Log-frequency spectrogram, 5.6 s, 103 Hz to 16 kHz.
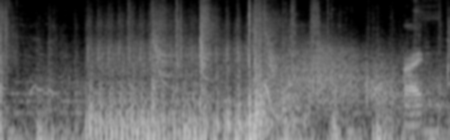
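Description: Gunfire in Battlefield 1 combat: loud, dense volleys of shots and machine-gun bursts, with a sharp blast near the middle and battle noise throughout, while someone talks over it.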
